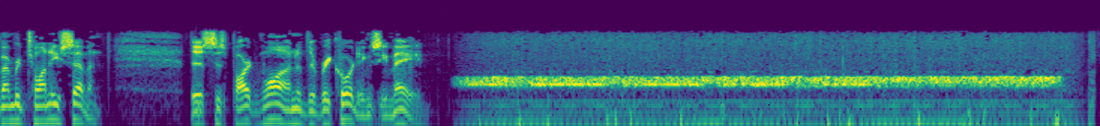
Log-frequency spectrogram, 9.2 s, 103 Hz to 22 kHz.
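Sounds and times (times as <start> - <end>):
speech: 0.0 - 3.9
crackling thumping shortwave static during a geomagnetic storm: 3.7 - 9.1
long delayed radio echo of an amateur's Morse call sign on 7 megahertz: 3.8 - 9.1.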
